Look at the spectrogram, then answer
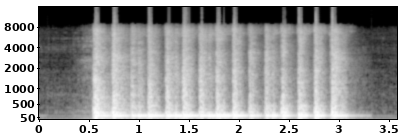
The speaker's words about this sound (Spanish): Las sirvientas esperaban en el corredor la orden de su patrona para abrir o no la puerta, que estaba siendo golpeada violentamente.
